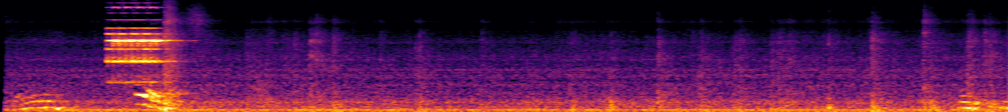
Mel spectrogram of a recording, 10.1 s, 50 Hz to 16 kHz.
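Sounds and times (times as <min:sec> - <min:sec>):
buzzing timer beep: 0:01.0 - 0:01.9.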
